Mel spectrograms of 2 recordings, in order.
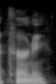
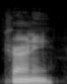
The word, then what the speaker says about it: Kearney: Yes, yeah, Kearney. Kearney, my pastor, to talk about Rule 11 of the 12 Rules for Life book by Jordan Peterson.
